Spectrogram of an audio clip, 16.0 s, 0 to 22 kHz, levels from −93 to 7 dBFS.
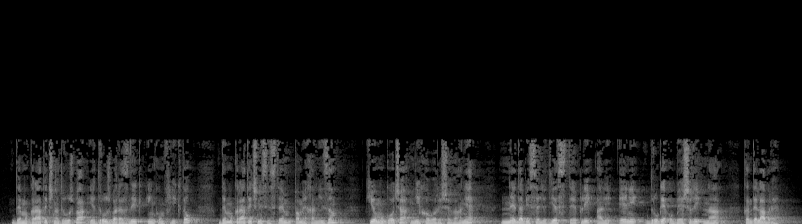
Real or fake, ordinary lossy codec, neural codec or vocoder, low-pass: real; MP3, 32 kbps; none; 10.8 kHz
